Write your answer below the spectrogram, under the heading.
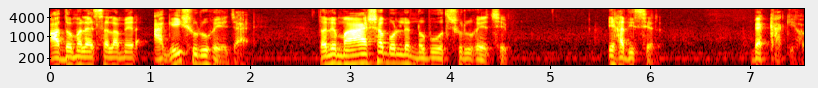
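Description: A man's bright, sharp voice of medium pitch shows ordinary pitch variation and big swings in loudness. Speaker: Islamic preacher. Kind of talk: sermon.

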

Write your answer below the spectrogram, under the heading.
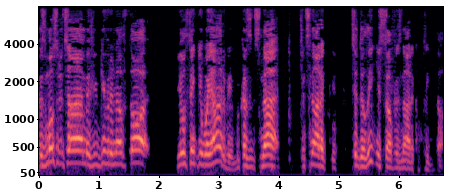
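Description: A man speaks, and the sound is dry with no echo. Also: quiet background. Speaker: vlogger. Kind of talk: casual vlog chat. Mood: sad, earnest encouragement. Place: car. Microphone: lapel.

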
